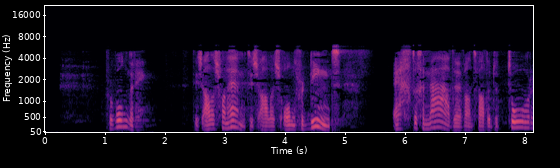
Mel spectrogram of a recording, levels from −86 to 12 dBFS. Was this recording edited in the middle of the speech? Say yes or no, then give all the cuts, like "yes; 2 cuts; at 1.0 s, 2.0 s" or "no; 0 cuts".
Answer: no; 0 cuts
